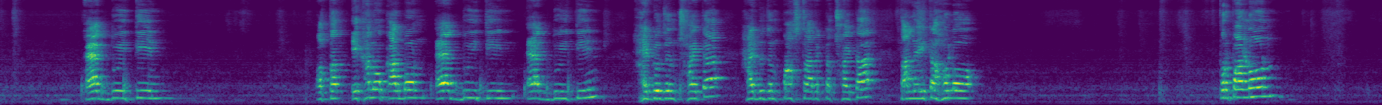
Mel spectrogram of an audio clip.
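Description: A middle-aged man speaks calmly and clearly, explaining.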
